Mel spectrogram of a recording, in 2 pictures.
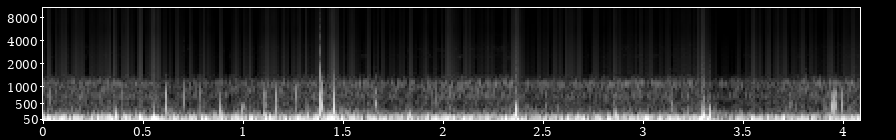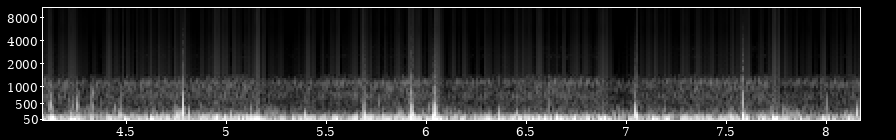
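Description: Deep continuous rumbling with scattered gurgles and soft low thumps of a heartbeat; normal stomach growling.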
